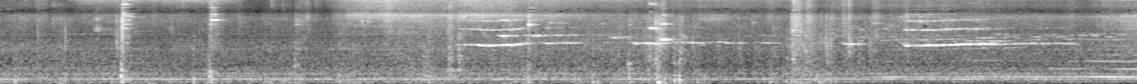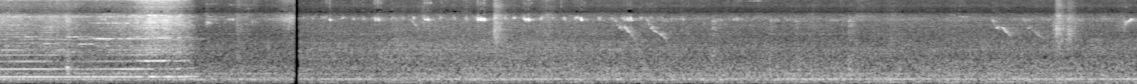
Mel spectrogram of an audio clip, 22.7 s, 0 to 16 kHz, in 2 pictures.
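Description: Passenger train running along the track, a steady rumble and hum with a few sharp clanks from the wheels early on. The wheels squeal, with short high screeches about a fifth of the way in, then a long, loud squeal from about 9 to 13 seconds before it settles back to plain running noise.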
